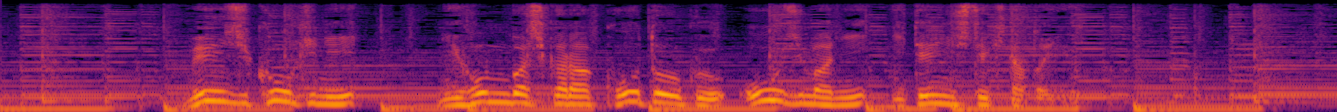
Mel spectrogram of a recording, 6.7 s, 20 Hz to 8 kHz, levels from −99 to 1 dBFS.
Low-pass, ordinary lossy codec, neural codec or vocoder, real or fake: 7.2 kHz; none; none; real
